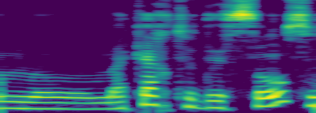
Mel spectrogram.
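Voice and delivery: usual speaking voice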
